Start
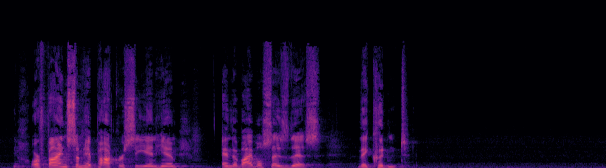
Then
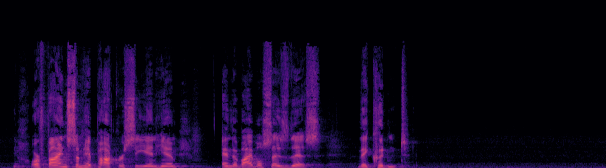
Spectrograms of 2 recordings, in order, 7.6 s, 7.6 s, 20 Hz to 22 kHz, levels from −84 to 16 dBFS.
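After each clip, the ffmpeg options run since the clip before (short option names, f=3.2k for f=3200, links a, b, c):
-af anull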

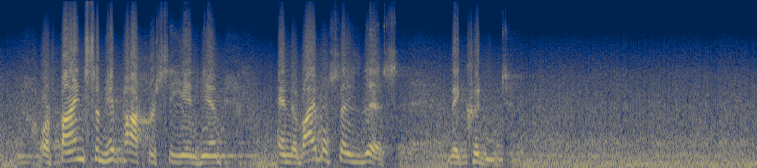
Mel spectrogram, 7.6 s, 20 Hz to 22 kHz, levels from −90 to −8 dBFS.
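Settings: -af "aeval=exprs='val(0)+0.5*0.0376*sgn(val(0))':c=same,adynamicsmooth=sensitivity=4.5:basefreq=590"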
